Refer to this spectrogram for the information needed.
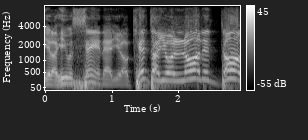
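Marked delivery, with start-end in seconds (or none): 1.2-3.0 enraged, angry, deliberate scolding, pitched up and slow. Retelling what an angry friend said on Skype: imitating Mister Sato. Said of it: "my Sato impression is not too great".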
